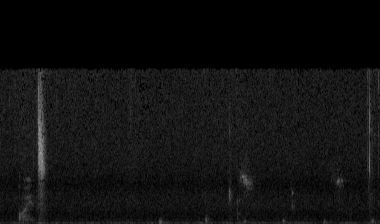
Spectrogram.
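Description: A bottle cap snaps open with a short hiss, followed by a series of soft, evenly spaced gulps of someone drinking over a quiet low hum.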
